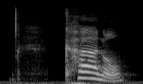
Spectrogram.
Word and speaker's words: colonel: the ball now I caught the or yesterday colonel colonel sorry cologne I think actually I think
